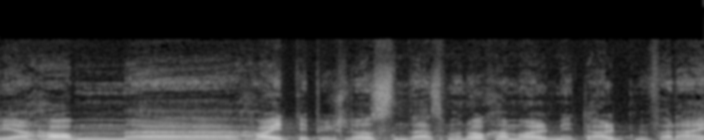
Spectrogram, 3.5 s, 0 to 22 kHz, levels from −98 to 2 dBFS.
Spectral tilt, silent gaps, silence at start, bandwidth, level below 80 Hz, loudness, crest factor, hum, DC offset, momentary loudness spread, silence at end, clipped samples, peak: -5 dB/octave; none; 0 s; 15.5 kHz; -54 dBFS; -28 LUFS; 20 dB; none; under 0.1%; 7 LU; 0 s; under 0.1%; -8 dBFS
